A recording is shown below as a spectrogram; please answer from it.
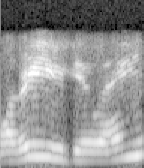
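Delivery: divine, heavenly voice of a deity. Recapping a show where a priest takes a falling picture as God: God voice. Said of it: "Nice God voice".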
